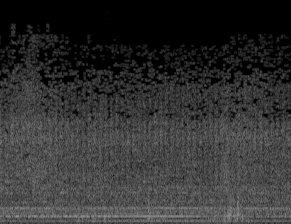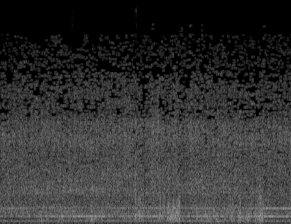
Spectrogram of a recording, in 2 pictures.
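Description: Fishing boat's engine running steadily under way, a constant hum over rapid even firing pulses, with a couple of brief knocks partway through.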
